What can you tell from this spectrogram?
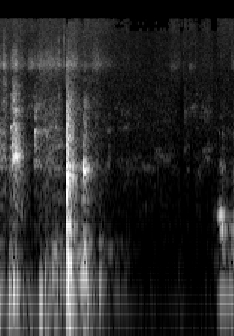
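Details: Tito, a pet dog, at play indoors in a small room, gives low growly grumbles and then one sharp bark-like yelp near the one-second mark, followed by a pause and a person's voice at the end.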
